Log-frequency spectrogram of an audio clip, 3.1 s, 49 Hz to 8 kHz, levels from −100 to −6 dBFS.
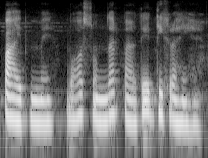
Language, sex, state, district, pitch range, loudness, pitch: Hindi, female, Maharashtra, Washim, 155-185 Hz, -23 LUFS, 165 Hz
